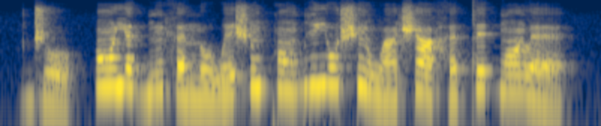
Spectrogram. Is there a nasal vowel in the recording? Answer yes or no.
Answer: yes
